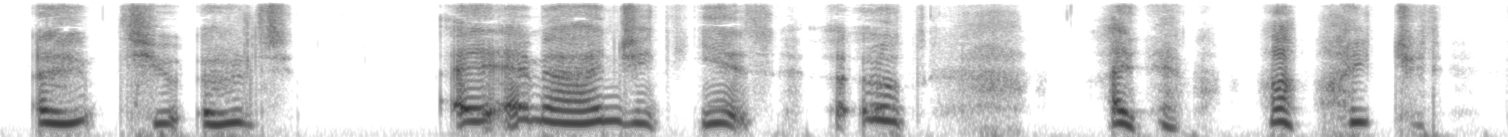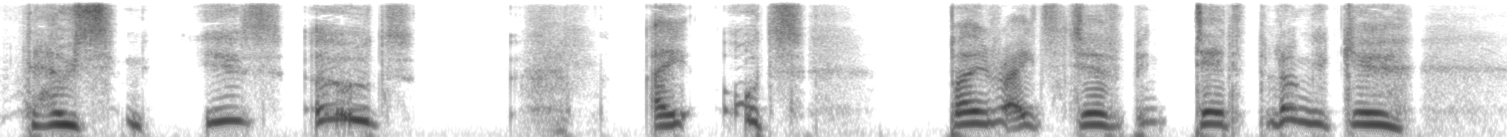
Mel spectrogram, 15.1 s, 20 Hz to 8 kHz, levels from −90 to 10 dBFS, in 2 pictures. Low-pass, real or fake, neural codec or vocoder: 7.2 kHz; real; none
